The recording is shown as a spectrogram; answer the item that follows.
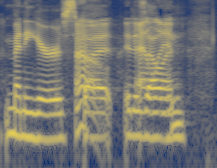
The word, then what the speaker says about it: Elin: She discovered Elin Hildebrand on this trip. Is that not how you say her name? I thought that was Ellen. – Ellen. – Oh, is it just Ellen? – It's Ellen.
